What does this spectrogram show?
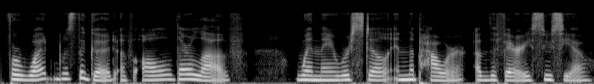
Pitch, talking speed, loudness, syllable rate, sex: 205 Hz, 200 wpm, -16 LUFS, 4.5 syllables/s, female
